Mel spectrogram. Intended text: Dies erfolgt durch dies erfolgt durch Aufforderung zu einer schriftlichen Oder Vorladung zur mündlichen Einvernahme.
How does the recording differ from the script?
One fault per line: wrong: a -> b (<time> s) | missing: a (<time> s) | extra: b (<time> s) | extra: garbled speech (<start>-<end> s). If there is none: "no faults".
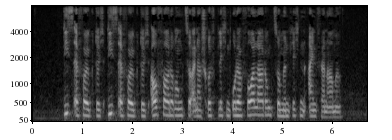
no faults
